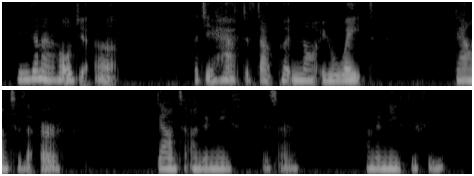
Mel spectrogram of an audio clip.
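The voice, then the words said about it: Strained, fading voice. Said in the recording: “my voice is definitely going”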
